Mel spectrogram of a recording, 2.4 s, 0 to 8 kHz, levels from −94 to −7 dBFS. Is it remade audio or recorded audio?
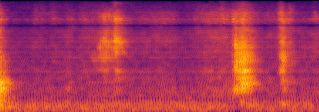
remade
